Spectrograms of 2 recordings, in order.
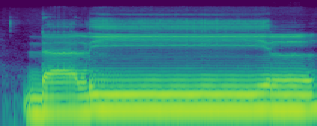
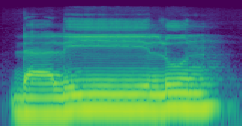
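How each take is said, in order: First: Long four-count vowel, stopping on the consonant. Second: Short two-count vowel, ending with -un. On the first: The reading stops on this word. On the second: The word is read joined to what follows.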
